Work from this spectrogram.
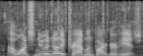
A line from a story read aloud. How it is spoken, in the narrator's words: he began quickly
